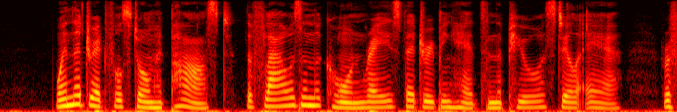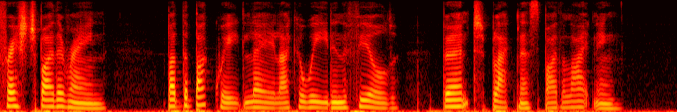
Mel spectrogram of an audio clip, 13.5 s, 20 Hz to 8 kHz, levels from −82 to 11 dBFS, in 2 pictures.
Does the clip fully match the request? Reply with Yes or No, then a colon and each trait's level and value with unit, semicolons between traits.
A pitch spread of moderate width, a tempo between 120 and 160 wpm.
No: average, 3.9 semitones; average, 175 wpm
